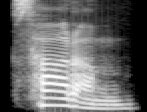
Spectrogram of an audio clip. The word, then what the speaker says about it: 사람: 사람, person, but it should be a little bit softer S sound and say 사람. So it shouldn't be 사람.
